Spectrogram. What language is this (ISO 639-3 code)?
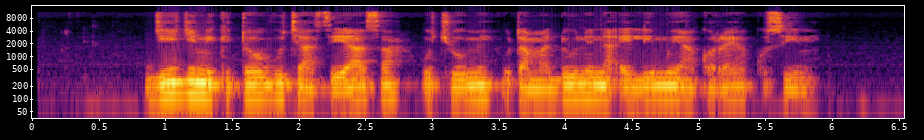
swa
